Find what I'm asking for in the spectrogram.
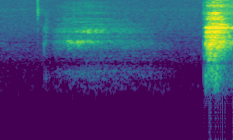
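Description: Sniffling with no voices: a small click, then a drawn-out, soft breathy intake lasting about a second, and after a short pause a louder, sharper sniff.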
